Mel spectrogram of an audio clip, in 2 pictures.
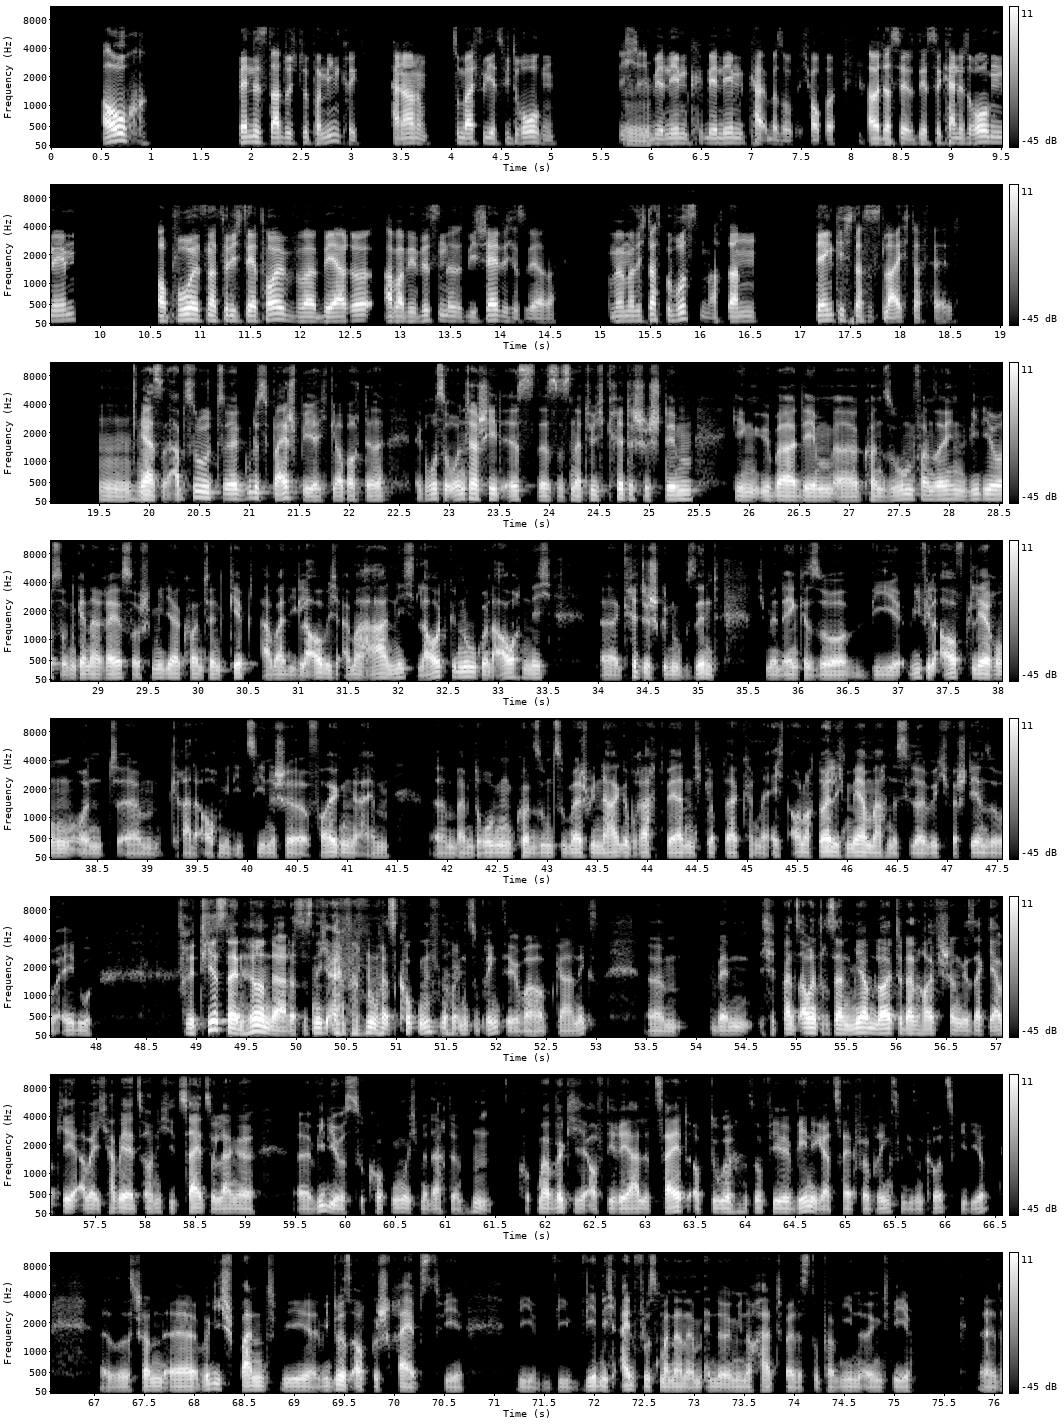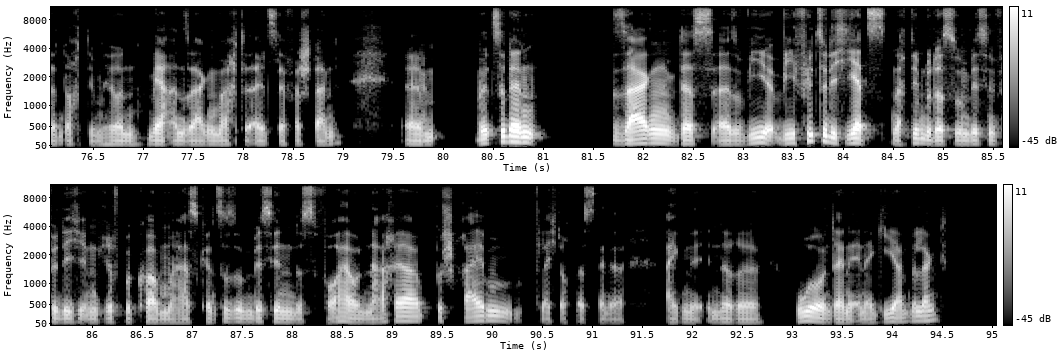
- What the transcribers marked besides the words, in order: laughing while speaking: "nicht einfach nur was gucken und"
- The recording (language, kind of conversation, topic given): German, podcast, Wie vermeidest du, dass Social Media deinen Alltag bestimmt?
